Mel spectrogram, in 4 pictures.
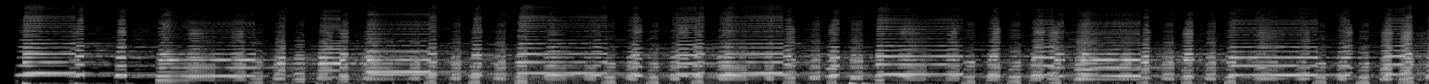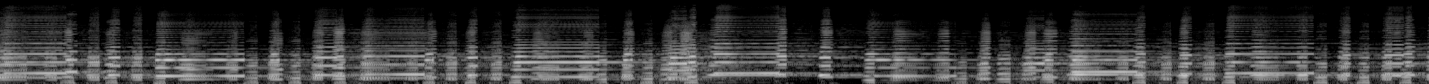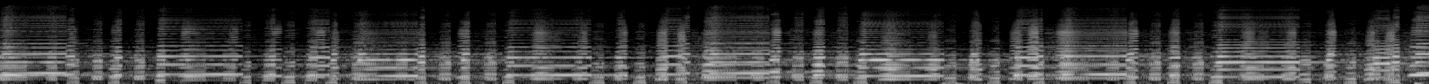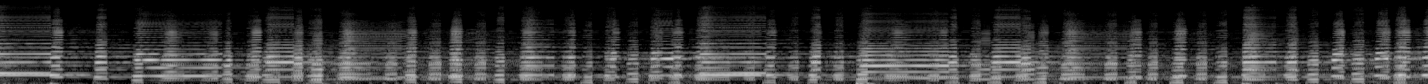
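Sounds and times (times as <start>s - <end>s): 
beguine duet: 0.2s - 57.1s.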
